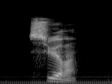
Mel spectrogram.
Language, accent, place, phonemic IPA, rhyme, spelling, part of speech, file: French, France, Lyon, /syʁ/, -yʁ, sûre, adjective, LL-Q150 (fra)-sûre.wav
- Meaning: feminine singular of sûr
